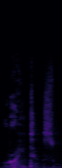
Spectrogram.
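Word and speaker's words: Reuters: people according to please help me with the pronunciation writers okay writers according to writers Algeria is a very wealthy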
